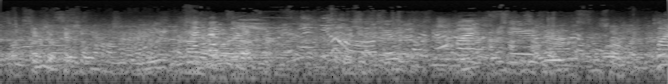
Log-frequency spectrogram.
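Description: Many people talking at once: steady overlapping chatter of a crowd, with no single voice standing out.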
